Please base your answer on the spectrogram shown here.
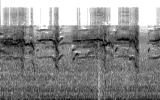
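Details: Peregrine falcon at its Madrid nest in mid-morning, the female bringing in the remains of a pigeon. A run of drawn-out whistled calls, some curving or dipping in pitch, is broken by a few sharp louder notes.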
